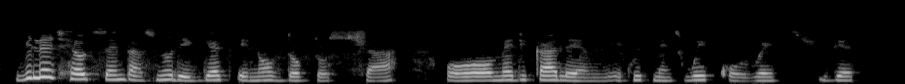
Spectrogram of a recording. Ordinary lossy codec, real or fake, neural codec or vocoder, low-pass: none; real; none; 5.4 kHz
